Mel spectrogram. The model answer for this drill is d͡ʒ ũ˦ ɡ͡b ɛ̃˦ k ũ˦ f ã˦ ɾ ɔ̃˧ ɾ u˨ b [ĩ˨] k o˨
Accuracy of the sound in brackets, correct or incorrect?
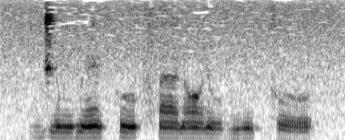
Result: incorrect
